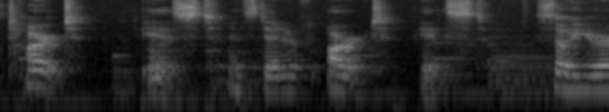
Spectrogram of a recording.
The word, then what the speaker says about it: Tartist: was the Tartist, and I was told that I pronounced it wrong when I was calling it the Tartiest. I like the Tartiest. I thought that was neat. But if you think about it, Tartist is like artist, only it's Tartist instead of artist.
